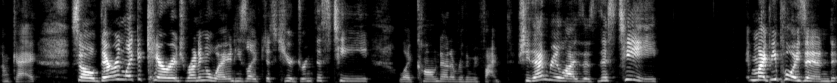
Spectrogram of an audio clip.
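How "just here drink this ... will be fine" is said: calming reassurance. Retold or imitated. Husband softly soothing his wife in the carriage, quiet and calm. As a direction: lower and softer, falsely soothing.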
